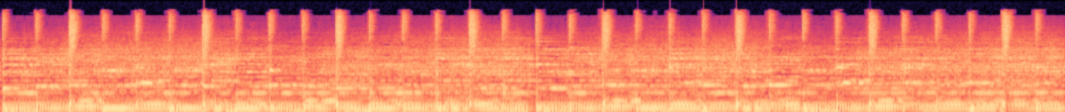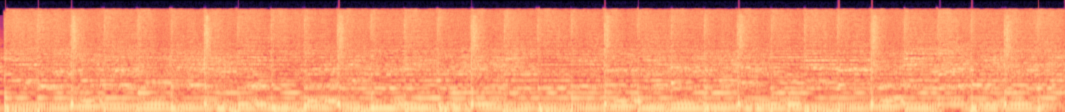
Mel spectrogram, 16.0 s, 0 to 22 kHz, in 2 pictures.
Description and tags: Loop Casual Space Exploration 10
A music loop to be used in fast paced games with tons of action for creating an adrenaline rush and somewhat adaptive musical experience.
Game, Video-Game, battle, gamedev, gamedeveloping, games, gaming, indiedev, indiegamedev, loop, music, music-loop, victory, videogame, videogames, war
